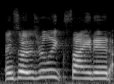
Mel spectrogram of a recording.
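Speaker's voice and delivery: normal talking voice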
